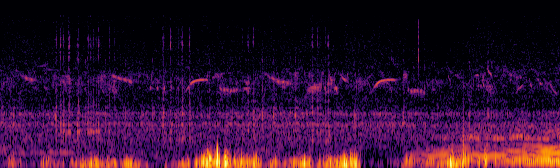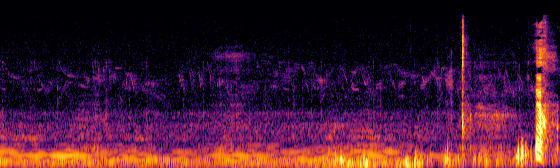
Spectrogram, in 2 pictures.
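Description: Outdoor ambience: gusts of wind rumbling on the microphone, with faint chirps of small birds. From about five seconds in a steady low hum joins them, and there is one sharp click near the end.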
